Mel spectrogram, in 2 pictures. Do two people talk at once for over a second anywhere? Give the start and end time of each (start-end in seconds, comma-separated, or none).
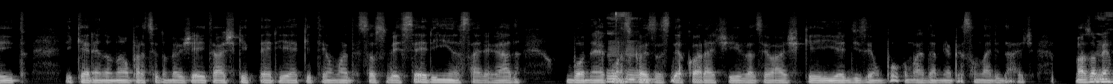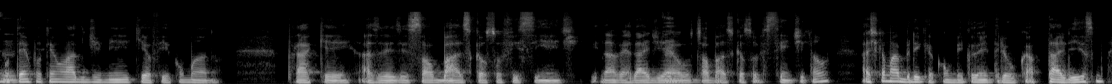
none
